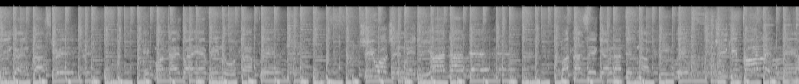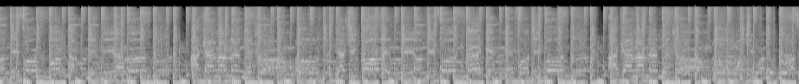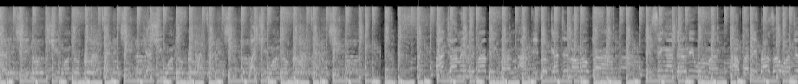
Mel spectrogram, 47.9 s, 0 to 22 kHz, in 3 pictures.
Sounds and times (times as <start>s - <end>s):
Afrobeat: 0.0s - 47.9s.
